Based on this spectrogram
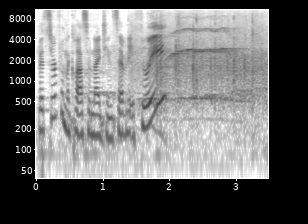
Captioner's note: audience cheering and applauding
